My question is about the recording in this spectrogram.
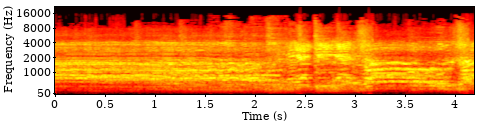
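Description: A group of people singing a song together in chorus, many voices held on long, steady notes.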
